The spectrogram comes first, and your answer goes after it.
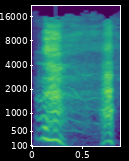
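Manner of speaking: high burst of happy laughter; delighted laugh. Real, not acted. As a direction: laugh as you sink into the bed. Flops onto the luxury bed.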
